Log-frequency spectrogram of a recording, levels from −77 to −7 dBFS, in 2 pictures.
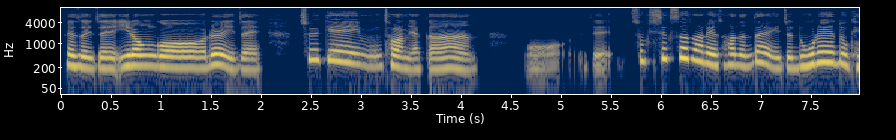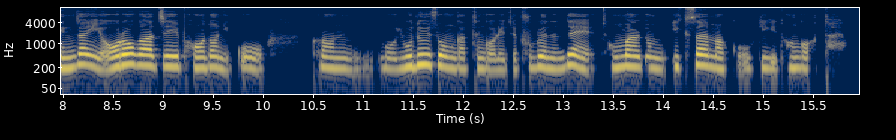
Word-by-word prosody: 그래서 220 -4 +2
이제 195 0 -1
이런 230 +3 +4
거를 205 +2 +3
이제 180 -1 -5 0.4
술 335 -2 -2
게임처럼 240 - 0
약간 185 0 -3 0.5
어 - - -13 0.3
이제 485 +1 -9 0.2
숙 310 -2 -6
식사 370 +1 +3
자리에서 260 -8 +2
하는데 240 0 0
이제 195 +1 -3
노래도 255 +5 +2
굉장히 220 +1 +1
여러 235 +7 +5
가지 220 -2 +2
버전이 200 -2 -3
있고 190 -1 -7 0.4
그런 190 -4 -6 0.2
뭐 185 -2 -9
요들송 225 0 +1
같은 185 0 -8
거를 170 -1 -6
이제 175 +1 -13
부르는데 200 -1 -1
정말 215 +1 0
좀 195 -3 -6
익살맞고 215 -3 -1
웃기기도 195 0 -10
한 200 -1 -5
것 190 -1 -5
같아요. - - -20
215 Hz, 300 characters per minute, -20 LUFS, 195-240 Hz, 0.5 s, 여러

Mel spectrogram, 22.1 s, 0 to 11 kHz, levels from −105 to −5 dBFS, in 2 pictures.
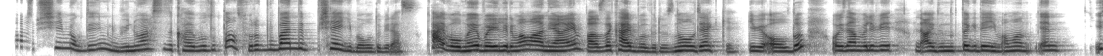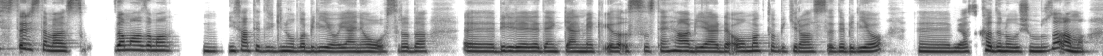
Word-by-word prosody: O 430 - -20
tarz 400 -5 -14
bir - - -15
şeyim 350 -2 -5
yok. 265 -6 -4
Dediğim 275 +3 -5
gibi 205 -3 -5
üniversitede 275 +5 -3
kaybolduktan 235 - -3
sonra 250 +2 -5
bu 260 -1 -5
bende, 320 -2 +3
şey, 305 -5 +1
gibi 200 -5 -5
oldu 175 0 -5
biraz. 170 - -7
Kaybolmaya 225 +2 +5
bayılırım 225 0 +5
aman 255 -3 +5
ya 215 +1 +5
en 285 +3 +1
fazla 195 +3 +2
kayboluruz. 190 -7 +2
Ne 215 - +2
olacak 230 +1 +1
ki 170 -6 -14
gibi 205 -2 0
oldu. 190 - +2 0.3
O - - 0
yüzden 230 0 +3
böyle 230 0 +1
bir, 245 0 0 0.2
hani, 210 -2 -4
aydınlıkta 210 +3 +2
gideyim 225 -3 +1
ama, 215 +1 -2
yani, 240 0 -4 0.3
ister 310 0 0
istemez, 215 -6 0 0.3
zaman 250 0 +4
zaman, 235 -1 0 0.3
ımm, 195 -1 -4
insan 215 +1 -1
tedirgin 200 -3 -3
olabiliyor. 195 -2 0
Yani, 185 0 -1
o 180 - -1
sırada, 195 +1 -3 0.4
eee, 190 -1 0
birileriyle 195 -2 +2
denk 190 -1 -2
gelmek 185 0 -1
ya - - 0
da - - +1
ıssız 200 -1 -3
tenha 205 0 +2
bir 190 - -2
yerde 190 0 +1
olmak 210 +2 0
tabii 195 -4 -6
ki 195 +2 -4
rahatsız 180 0 -3
edebiliyor. 190 +2 0 0.4
Eee, 185 -1 -1
biraz 185 +1 -1
kadın 205 -4 +2
oluşumuzdan 195 - 0
ama. 180 -6 +2
210 Hz, 185 wpm, -24 LUFS, 190-240 Hz, 0.4 s, Kaybolmaya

